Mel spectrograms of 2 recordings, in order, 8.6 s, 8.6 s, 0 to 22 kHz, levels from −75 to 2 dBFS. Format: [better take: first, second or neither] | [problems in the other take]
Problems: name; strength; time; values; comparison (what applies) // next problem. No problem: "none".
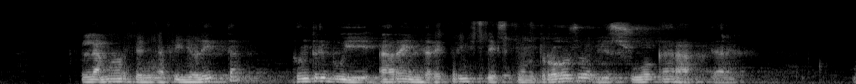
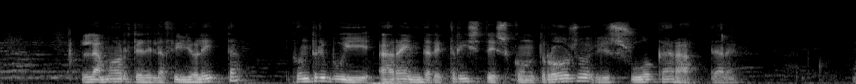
second | noise reduction (neural separator model SepFormer DNS4)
